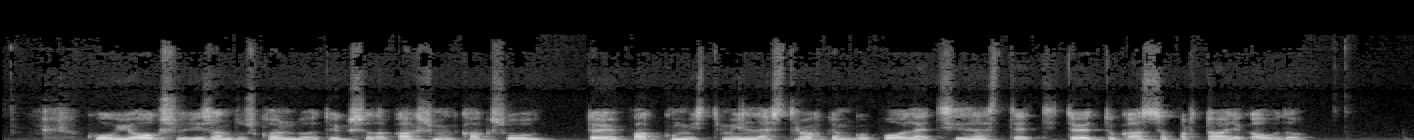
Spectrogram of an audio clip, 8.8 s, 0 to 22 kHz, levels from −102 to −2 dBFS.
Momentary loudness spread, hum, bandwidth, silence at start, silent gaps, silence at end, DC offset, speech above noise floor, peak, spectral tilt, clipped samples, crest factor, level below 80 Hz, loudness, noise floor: 10 LU; none; 15.5 kHz; 0.25 s; none; 0.65 s; under 0.1%; 40 dB; -12 dBFS; -6.5 dB/octave; under 0.1%; 18 dB; -60 dBFS; -29 LUFS; -68 dBFS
